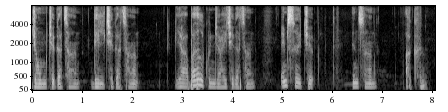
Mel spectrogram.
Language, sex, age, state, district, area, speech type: Kashmiri, male, 45-60, Jammu and Kashmir, Budgam, urban, spontaneous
